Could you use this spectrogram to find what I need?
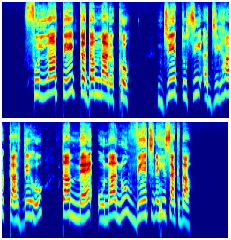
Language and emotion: Punjabi, angry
